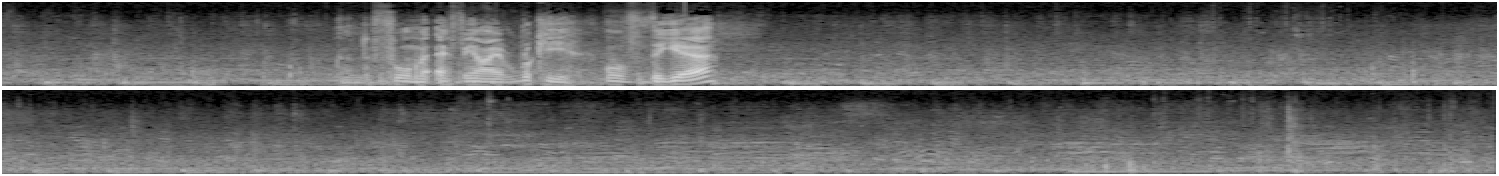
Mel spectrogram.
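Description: A horse's hooves thud on soft sand.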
